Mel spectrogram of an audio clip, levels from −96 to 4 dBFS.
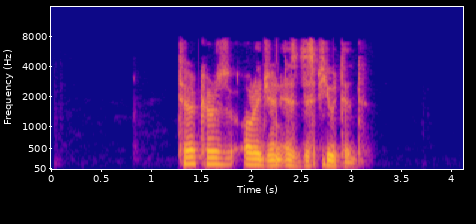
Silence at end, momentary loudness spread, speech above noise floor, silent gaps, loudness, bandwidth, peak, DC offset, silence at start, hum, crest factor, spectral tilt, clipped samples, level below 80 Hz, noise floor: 1 s; 11 LU; 70 dB; none; -16 LUFS; 8 kHz; -2 dBFS; under 0.1%; 1.3 s; none; 16 dB; -5.5 dB/octave; under 0.1%; -52 dBFS; -85 dBFS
